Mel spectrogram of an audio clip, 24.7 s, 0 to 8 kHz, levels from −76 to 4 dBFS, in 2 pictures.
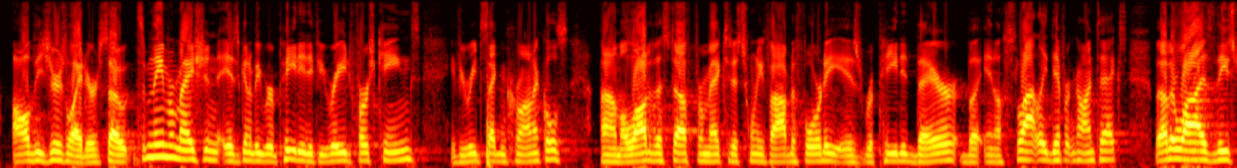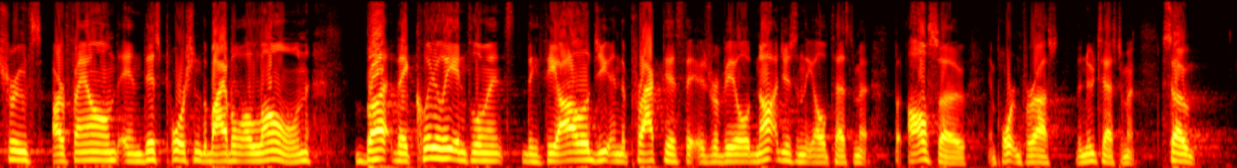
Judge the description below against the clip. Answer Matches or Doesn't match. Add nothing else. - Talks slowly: Doesn't match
